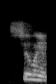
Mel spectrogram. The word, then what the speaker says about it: Cillian: there not to love Cillian Murphy or Killian Murphy I think is the proper pronunciation ah I would say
